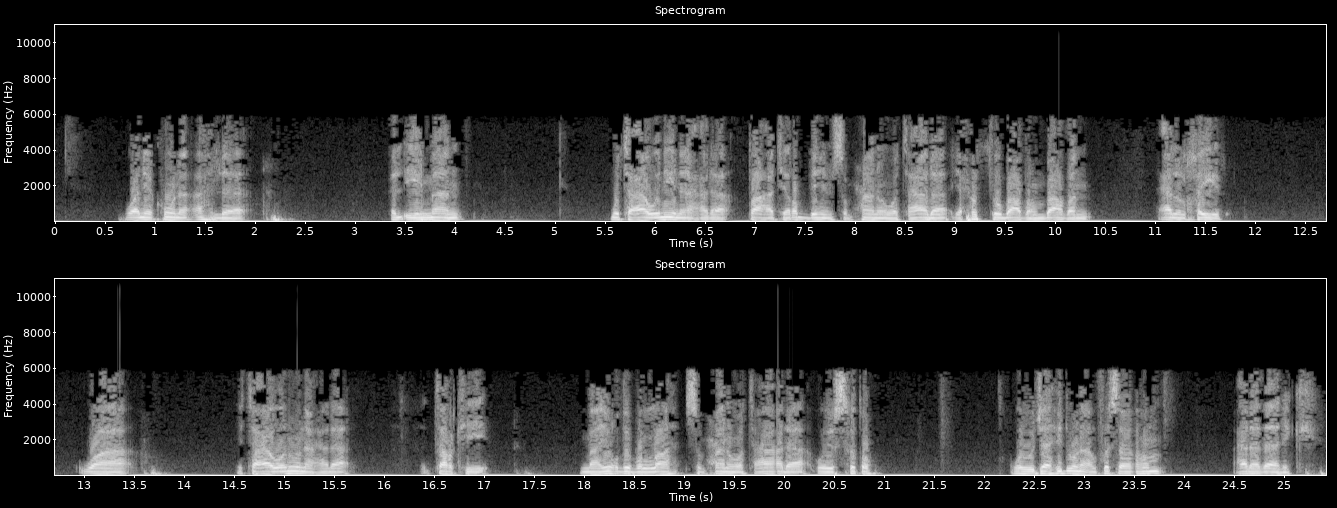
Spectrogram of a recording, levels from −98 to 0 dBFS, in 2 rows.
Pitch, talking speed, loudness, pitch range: 105 Hz, 65 wpm, -13 LUFS, 100-110 Hz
